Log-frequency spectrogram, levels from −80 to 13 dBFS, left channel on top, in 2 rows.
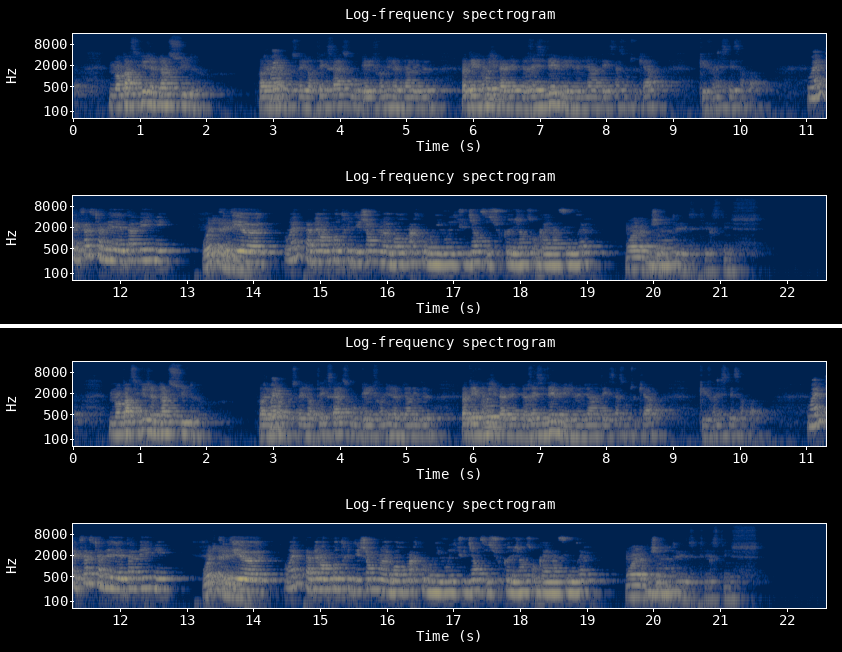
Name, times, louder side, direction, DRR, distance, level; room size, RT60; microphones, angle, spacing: voice 1, 0.2-1.9 2.8-5.4 5.8-8.2 8.5-8.7 9.4-10.2 13.2-13.8 19.6-21.5, left 1 dB, 5° left, -7 dB, 2.0 m, -34 dB
voice 2, 11.0-12.7 13.5-14.1 14.4-19.0 19.9-20.4, right 1 dB, 25° right, -4 dB, 3.3 m, -31 dB
8.8 x 6.6 x 3.9 m, 0.88 s
head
